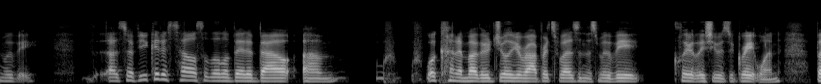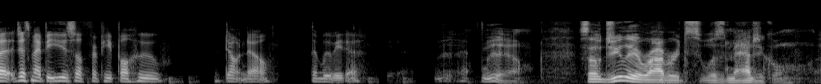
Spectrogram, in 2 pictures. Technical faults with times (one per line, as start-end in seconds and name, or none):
1.01-3.44 automatic gain rising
